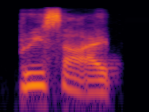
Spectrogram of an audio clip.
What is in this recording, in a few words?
"praecipe", Indian; Dictionary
